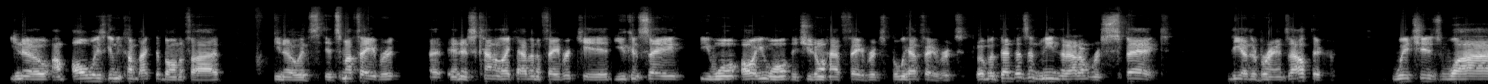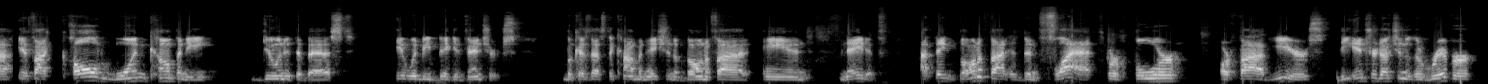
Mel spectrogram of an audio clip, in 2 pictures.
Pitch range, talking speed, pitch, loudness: 120-145 Hz, 200 wpm, 130 Hz, -16 LUFS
